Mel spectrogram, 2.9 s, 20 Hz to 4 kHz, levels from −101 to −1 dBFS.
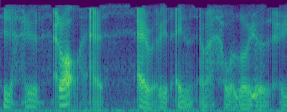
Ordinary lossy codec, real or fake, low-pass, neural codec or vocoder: MP3, 32 kbps; fake; 3.6 kHz; autoencoder, 22.05 kHz, a latent of 192 numbers a frame, VITS, trained on many speakers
